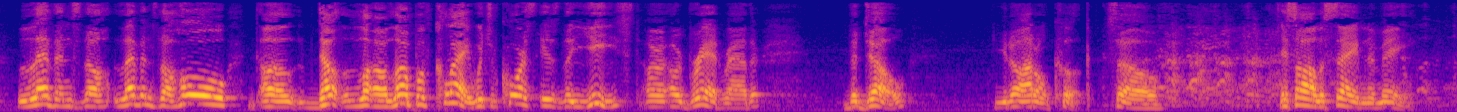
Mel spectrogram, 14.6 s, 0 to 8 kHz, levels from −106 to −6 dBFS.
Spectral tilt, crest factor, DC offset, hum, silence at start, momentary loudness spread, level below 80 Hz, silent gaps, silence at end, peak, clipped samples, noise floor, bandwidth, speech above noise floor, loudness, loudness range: -7.5 dB/octave; 20 dB; under 0.1%; none; 0.2 s; 16 LU; -76 dBFS; none; 0.45 s; -10 dBFS; under 0.1%; -74 dBFS; 7.6 kHz; 46 dB; -29 LUFS; 8 LU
